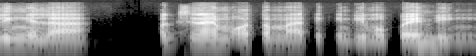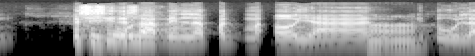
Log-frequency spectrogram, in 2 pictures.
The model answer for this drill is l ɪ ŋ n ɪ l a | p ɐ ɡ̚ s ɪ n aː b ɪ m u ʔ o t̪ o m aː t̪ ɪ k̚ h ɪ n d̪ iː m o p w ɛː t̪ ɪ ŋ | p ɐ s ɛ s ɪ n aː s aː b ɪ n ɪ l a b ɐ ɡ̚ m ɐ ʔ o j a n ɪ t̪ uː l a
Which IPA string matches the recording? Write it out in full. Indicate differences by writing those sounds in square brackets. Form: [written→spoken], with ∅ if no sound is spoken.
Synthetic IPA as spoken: l ɪ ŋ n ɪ l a | p ɐ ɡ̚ s ɪ n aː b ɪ m [u→o] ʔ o t̪ o m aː t̪ ɪ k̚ h ɪ n d̪ iː m o p w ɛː [t̪→d̪] ɪ ŋ | [p→k] ɐ s ɛ s ɪ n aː s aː b ɪ n ɪ l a [b→p] ɐ ɡ̚ m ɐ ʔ o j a n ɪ t̪ uː l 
